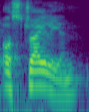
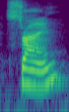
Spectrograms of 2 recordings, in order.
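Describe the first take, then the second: First: The word is said in full, all syllables. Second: The word is clipped to a short form. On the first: The speaker calls it wrong. "you don't say Australian" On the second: The speaker calls it right. "You say Strain"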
